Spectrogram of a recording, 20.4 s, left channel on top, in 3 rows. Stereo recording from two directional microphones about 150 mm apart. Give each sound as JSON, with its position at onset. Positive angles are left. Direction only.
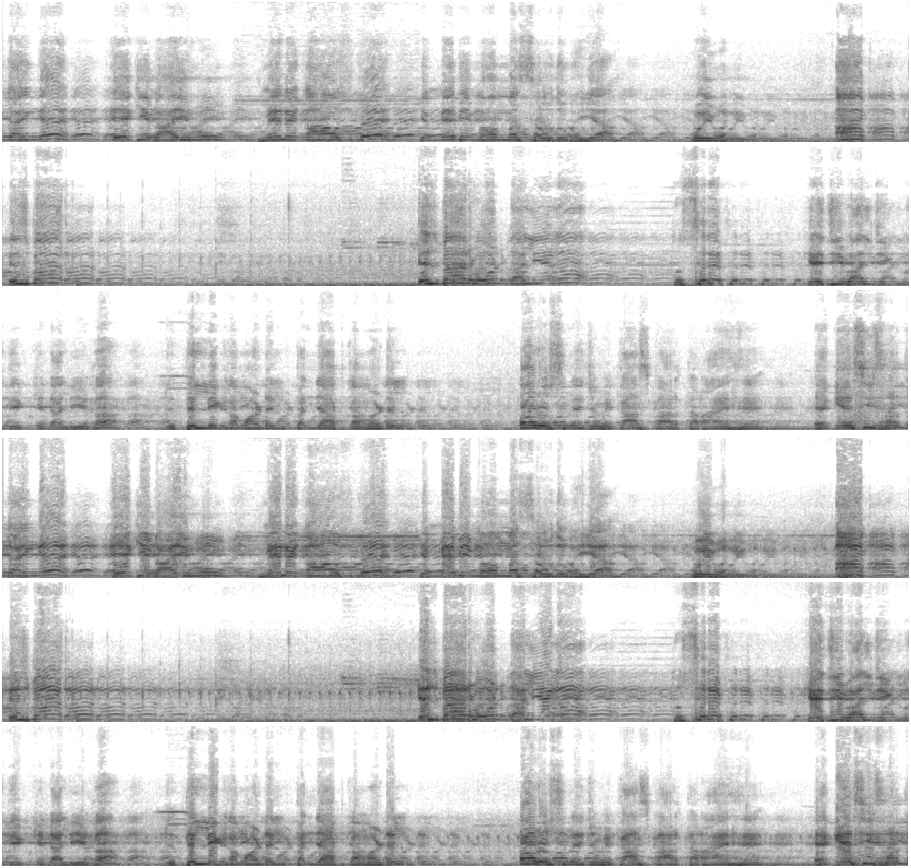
{"t": 0.0, "sound": "a man's voice", "side_deg": -10}
{"t": 1.4, "sound": "a man's voice", "side_deg": -10}
{"t": 5.1, "sound": "a man's voice", "side_deg": -15}
{"t": 6.2, "sound": "a sound", "side_deg": -20}
{"t": 9.9, "sound": "a man's voice", "side_deg": -20}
